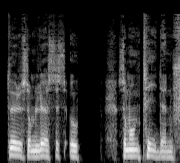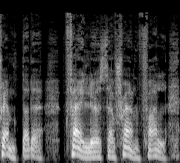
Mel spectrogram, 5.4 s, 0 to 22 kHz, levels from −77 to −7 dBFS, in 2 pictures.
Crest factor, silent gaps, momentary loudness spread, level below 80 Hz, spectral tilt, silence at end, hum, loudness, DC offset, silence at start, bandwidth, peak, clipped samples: 18 dB; none; 9 LU; -46 dBFS; -5 dB/octave; 0.05 s; none; -19 LUFS; under 0.1%; 0.1 s; 17 kHz; 0 dBFS; under 0.1%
